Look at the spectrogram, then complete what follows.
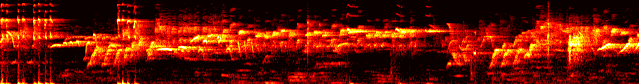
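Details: White-rumped shama singing loudly to lure other shamas into song: a long, rich run of varied whistles, trills and slurred phrases, rising and falling continuously with brief sharp clicks at the start.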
